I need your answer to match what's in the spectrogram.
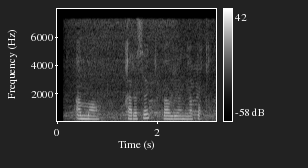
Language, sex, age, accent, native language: Uzbek, female, 18-24, Samarqand, Uzbek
